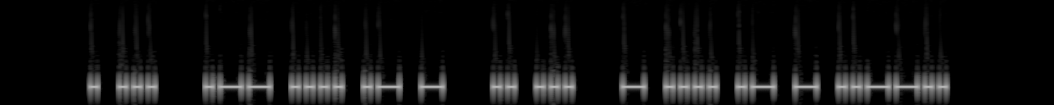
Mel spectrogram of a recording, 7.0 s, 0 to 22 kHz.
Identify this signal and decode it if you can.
Morse code, heard as a keyed tone, about 25 wpm, 700 Hz. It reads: ES WHAT IS THAT?
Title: Sentences from Top 100 Words and Abbreviations 25wpm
